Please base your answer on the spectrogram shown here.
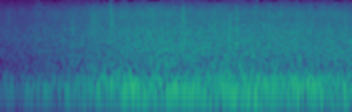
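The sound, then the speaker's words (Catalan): A relaxing ambience of a crackling fireplace with rain behind it: a steady, dense hiss over a low rumble that swells slightly in the first second and then holds even. There are no voices. “la primera opció és una llar de foc amb el so de la pluja de fons que sona així.”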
